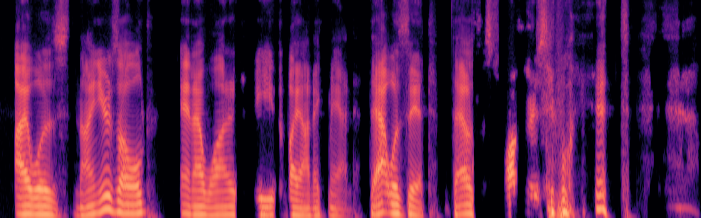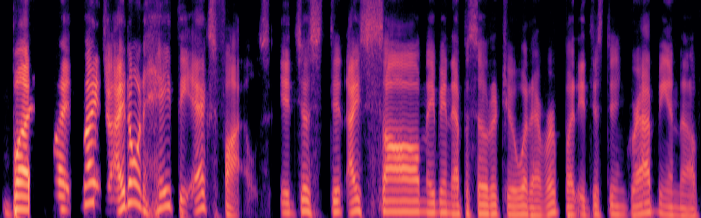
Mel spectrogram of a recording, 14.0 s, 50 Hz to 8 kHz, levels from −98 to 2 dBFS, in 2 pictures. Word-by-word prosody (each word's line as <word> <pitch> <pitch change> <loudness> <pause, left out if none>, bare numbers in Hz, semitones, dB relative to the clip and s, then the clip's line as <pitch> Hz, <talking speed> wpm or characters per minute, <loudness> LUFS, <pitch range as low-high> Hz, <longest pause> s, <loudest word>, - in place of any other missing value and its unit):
I 115 0 +7
was 110 -6 +4
9 100 +5 0
years 170 0 +4
old 125 0 +3 0.2
and 115 -3 +1
I 110 - +6
wanted 105 +1 +1
to - - -12
be 105 -1 0
the 105 - -3
Bionic 95 -1 0
Man. 90 -4 -8 0.2
That 135 -1 +4
was 120 -3 +4
it, 100 -6 -1 0.2
that 115 +2 +2
was 120 - +4
as - - -12
far - - 0
as - - -4
it - - +2 0.4
went. - - -1 0.7
But 175 +7 +7 0.3
but 180 -2 +2
mind 265 +2 +6
you, - - -1
I - - +7
don't 265 -3 +3
hate 210 +4 -3
The - - -6
X-Files, 425 - -5
it 130 -3 -6
just 145 -4 -5
didn't 145 -1 -5
I 140 +3 +2
saw 145 -1 +1
maybe 135 -1 -5
an 130 - -6
episode 120 +1 -4
or 120 - -3
2, 110 0 -6
whatever, 115 +3 -4
but 105 -1 -6
it 105 -4 -8
just 115 - -10
didn't 110 -3 -9
grab 120 +7 -4
me 120 -4 -6
enough 95 -3 -9
115 Hz, 215 wpm, -23 LUFS, 105-135 Hz, 0.7 s, I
